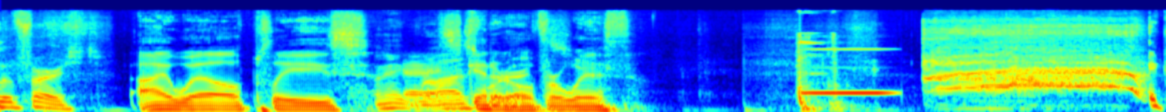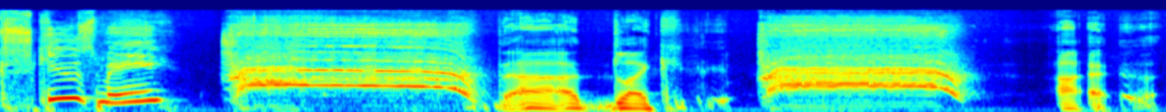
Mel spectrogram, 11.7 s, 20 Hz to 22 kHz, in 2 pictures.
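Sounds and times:
speech: 0.0s - 3.2s, 5.8s - 7.2s, 8.2s - 9.8s, 11.1s - 11.6s
bright bell-like electronic timer ding: 4.0s - 4.6s
person screaming high-pitched: 4.6s - 5.8s, 7.0s - 8.3s, 9.6s - 10.8s.

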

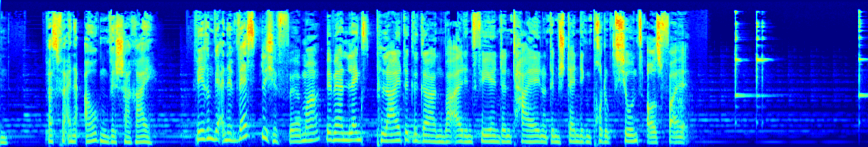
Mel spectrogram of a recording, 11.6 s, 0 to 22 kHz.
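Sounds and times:
speech: 0.0s - 9.3s
two wine glasses clinking: 9.8s - 10.4s.

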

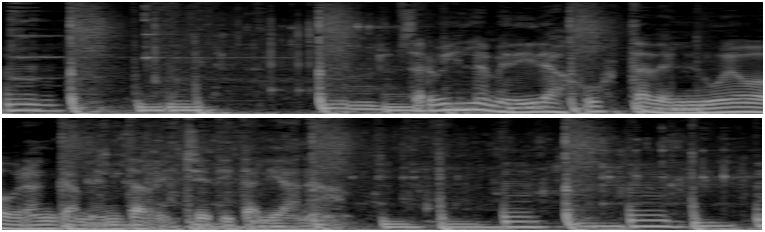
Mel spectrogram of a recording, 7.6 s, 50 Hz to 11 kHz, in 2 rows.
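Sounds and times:
ice cubes dropped into a glass for a Brancamenta and tonic drink: 0.7s - 2.1s, 4.2s - 7.6s
tonic water poured into a glass: 0.7s - 2.6s, 4.0s - 7.6s
speech: 2.0s - 7.2s.

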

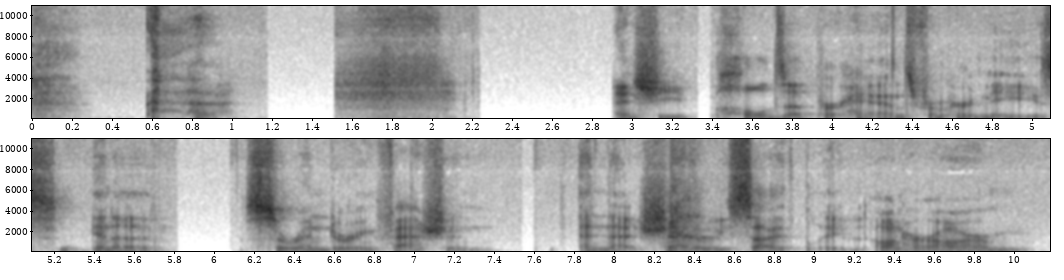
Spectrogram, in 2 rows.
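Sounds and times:
voice acting out a rough hacking cough: 0.0s - 1.1s, 8.2s - 8.6s
speech: 0.8s - 1.0s, 2.9s - 10.1s.

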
